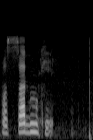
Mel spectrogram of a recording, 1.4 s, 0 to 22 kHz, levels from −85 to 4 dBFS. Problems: none marked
